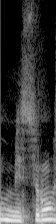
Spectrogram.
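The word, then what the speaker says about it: مصرعے: सबसे पहली बात कि शेर दो मिसरों से बनता है। मिसरे, उसका प्रोनाउंसिएशन देख लें, मिस्र और ए, मिसरे।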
